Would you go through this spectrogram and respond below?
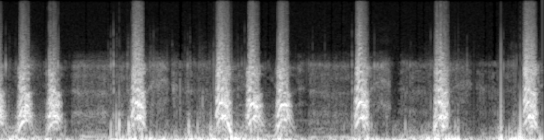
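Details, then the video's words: An American foxhound barks at a wild boar, caught on camera: rough, loud barks spaced about a second apart, some doubled, over steady low background noise. "amerikankettukoira haukkuu villisikaa / American foxhound barking at a wild boar"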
